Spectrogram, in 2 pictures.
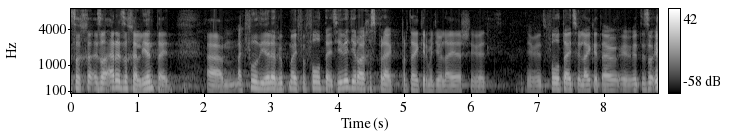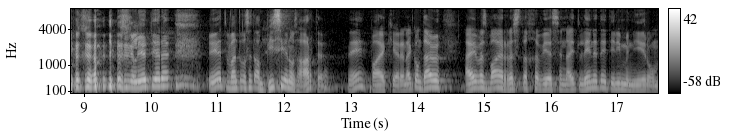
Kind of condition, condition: setting, large echoing room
